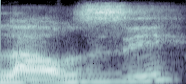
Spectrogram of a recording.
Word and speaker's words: lousy: And then lousy, esse também tem som de Z, ó. Lousy, okay?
